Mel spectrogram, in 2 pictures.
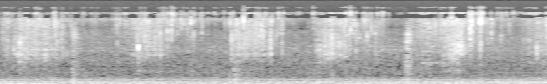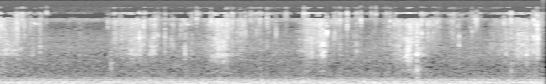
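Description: A hand kneading and turning fish pieces in a wet masala marinade in a steel bowl: irregular squelches and scrapes against the metal, about one a second, over a steady low rumble.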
